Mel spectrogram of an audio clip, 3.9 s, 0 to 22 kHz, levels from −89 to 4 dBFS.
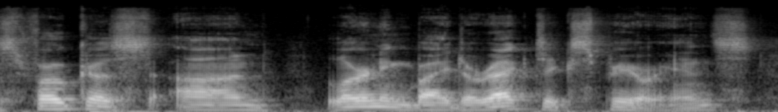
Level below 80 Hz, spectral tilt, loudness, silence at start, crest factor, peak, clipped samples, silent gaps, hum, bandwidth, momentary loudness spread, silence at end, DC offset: -46 dBFS; -5.5 dB/octave; -20 LUFS; 0 s; 18 dB; -2 dBFS; under 0.1%; none; none; 16 kHz; 12 LU; 0.15 s; under 0.1%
